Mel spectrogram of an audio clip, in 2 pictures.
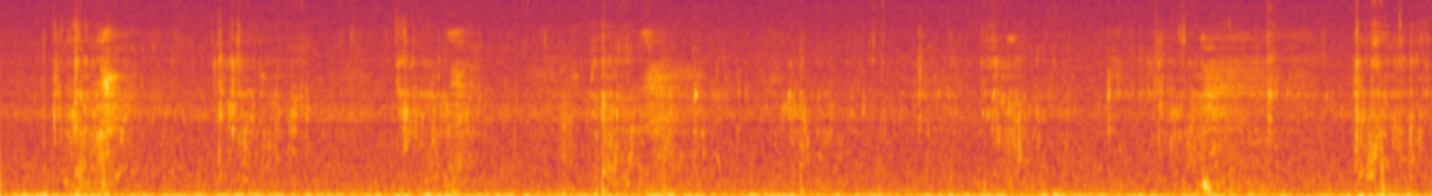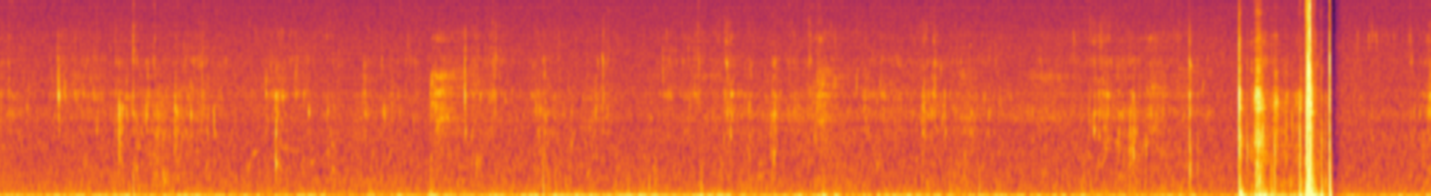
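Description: A paddle dips and swishes through calm water in a steady rhythm.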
